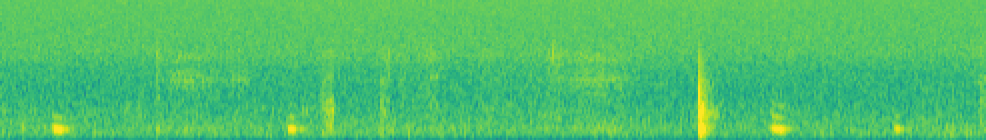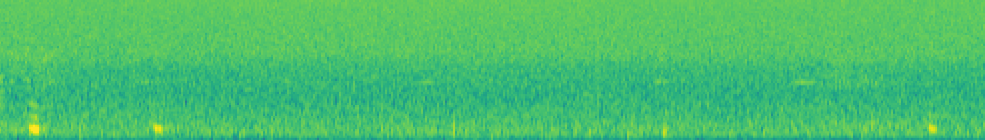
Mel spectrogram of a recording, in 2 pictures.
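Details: Sleeping cat snoring before waking: soft, short snorting snores in a quiet room, with one sharp click.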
